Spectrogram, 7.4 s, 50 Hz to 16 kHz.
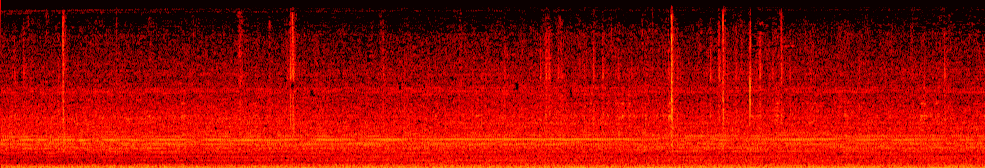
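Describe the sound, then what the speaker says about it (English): Simulated Airbus A320 engines rumble steadily through a takeoff roll in a flight simulator, a loud, continuous low roar with faint whine above it and no speech. "Oh, listen to that BSS rumble."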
